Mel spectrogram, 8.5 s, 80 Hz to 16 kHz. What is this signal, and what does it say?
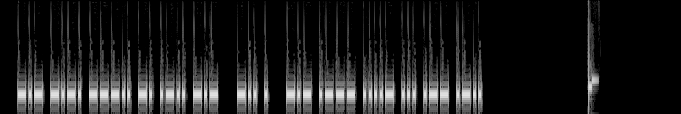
Morse code, heard as a keyed tone, about 34 wpm, 700 Hz. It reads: KC8NLK DE KJ4SWL
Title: USA Callsign DE Callsign 35wpm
